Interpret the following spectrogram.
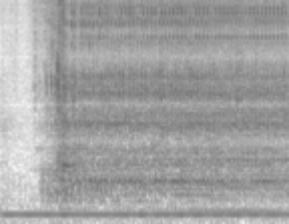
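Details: Matrix robotics racer axle running smoothly after brass bearing plates were installed: a steady, even whir with no clicking or rattling, showing less friction and vibration.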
